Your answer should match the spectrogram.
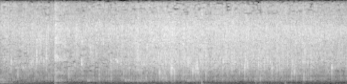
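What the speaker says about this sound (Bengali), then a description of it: "এবার তেলের মধ্যে দিয়ে আমি বেগুনগুলো ভেজে নেব।" Eggplant slices fry in oil in a wok with a loud, dense sizzle, broken by a few sharp clicks of a utensil against the pan.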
